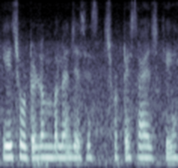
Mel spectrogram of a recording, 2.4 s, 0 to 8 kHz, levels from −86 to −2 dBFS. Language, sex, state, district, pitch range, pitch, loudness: Hindi, female, Haryana, Rohtak, 195-205 Hz, 200 Hz, -16 LUFS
